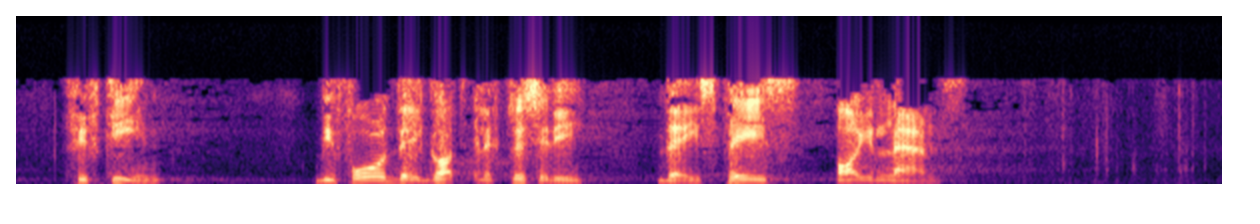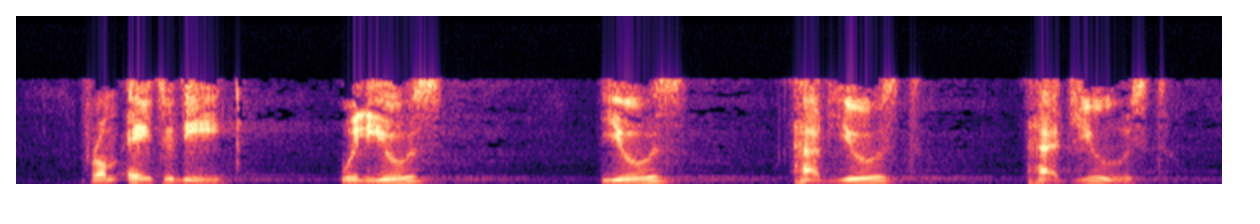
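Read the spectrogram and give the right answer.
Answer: D: had used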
